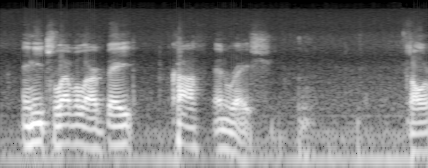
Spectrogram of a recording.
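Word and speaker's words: בית: of this second letter of the alphabet is bait pronounced b or V usually it means a house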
